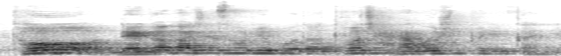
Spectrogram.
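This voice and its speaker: A man's voice: on the high side, moderate pace, darkish tone. A male pastor preaching at a dawn service, telling his own story and acting out the voices he quotes. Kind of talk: sermon with personal testimony. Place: church sanctuary. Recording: very echoey church hall.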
